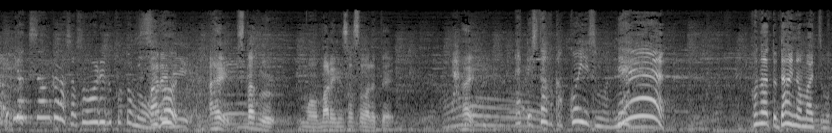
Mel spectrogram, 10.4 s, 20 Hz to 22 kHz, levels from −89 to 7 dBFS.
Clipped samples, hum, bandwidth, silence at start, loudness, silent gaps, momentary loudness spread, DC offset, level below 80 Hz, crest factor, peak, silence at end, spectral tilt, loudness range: under 0.1%; none; 16 kHz; 0 s; -22 LUFS; none; 17 LU; under 0.1%; -54 dBFS; 18 dB; -4 dBFS; 0 s; -3.5 dB/octave; 5 LU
